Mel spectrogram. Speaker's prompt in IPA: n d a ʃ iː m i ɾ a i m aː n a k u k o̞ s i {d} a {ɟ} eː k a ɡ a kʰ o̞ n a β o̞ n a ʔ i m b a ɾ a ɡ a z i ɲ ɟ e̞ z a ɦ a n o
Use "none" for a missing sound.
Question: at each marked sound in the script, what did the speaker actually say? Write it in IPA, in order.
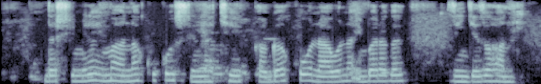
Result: n, c

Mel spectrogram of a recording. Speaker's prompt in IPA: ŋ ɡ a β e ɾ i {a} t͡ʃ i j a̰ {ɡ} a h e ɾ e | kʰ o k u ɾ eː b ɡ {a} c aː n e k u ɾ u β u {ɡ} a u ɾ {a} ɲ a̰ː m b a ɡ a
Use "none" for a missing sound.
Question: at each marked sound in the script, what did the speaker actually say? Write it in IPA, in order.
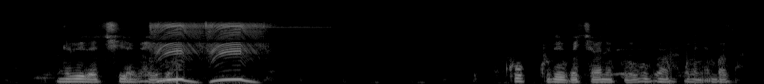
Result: a, ɡ, a, ɡ, a

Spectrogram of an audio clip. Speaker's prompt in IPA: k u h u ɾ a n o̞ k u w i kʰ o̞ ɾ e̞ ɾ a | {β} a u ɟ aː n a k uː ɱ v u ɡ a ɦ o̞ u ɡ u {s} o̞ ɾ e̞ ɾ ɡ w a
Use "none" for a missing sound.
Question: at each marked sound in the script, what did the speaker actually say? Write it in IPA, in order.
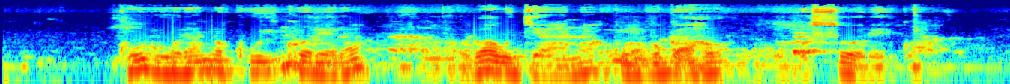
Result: β, s

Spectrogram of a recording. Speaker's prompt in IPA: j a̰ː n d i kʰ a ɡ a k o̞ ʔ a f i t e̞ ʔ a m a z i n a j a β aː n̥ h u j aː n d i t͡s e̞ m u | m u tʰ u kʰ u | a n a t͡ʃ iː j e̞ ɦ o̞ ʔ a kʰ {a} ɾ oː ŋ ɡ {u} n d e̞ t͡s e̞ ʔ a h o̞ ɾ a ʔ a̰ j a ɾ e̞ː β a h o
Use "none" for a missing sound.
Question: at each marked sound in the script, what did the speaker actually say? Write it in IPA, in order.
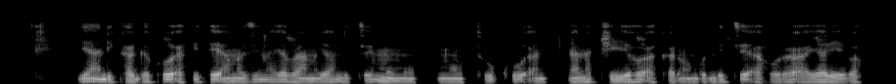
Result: a, o

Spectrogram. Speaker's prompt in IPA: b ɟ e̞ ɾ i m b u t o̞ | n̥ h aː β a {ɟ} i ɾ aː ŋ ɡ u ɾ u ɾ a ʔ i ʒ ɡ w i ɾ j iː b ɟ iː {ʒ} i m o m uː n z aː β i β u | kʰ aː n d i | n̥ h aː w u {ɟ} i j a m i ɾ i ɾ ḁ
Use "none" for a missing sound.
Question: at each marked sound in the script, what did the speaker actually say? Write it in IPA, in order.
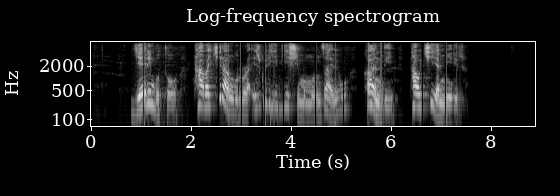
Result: c, ʃ, c

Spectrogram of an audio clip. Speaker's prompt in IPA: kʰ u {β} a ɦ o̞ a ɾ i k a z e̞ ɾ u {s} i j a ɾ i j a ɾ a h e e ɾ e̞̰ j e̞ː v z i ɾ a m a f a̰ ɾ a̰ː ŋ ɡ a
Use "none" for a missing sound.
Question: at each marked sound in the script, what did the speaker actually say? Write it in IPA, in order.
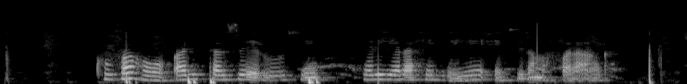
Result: v, z

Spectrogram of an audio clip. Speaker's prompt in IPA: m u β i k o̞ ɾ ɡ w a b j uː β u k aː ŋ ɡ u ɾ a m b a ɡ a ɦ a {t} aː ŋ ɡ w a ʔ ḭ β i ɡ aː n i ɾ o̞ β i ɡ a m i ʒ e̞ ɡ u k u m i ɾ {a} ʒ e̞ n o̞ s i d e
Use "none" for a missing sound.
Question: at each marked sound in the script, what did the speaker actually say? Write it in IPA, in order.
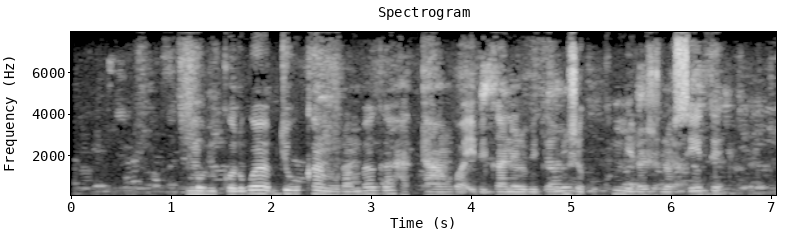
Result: t, a

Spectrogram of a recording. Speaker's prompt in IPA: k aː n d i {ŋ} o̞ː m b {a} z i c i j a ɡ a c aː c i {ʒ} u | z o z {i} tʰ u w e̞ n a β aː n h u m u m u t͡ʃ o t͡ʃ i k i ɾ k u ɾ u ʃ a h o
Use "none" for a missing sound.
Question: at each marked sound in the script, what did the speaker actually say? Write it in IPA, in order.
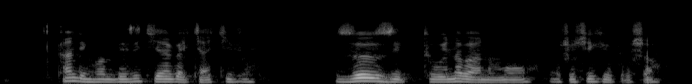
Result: ŋ, e, v, i

